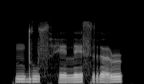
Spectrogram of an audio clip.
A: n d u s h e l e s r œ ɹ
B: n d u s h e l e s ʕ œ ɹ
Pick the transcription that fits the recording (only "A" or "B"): A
